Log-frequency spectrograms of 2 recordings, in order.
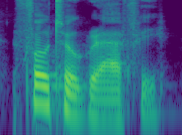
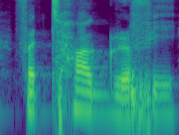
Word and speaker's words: photography: photography as a hobby what you don't want to be saying is photographic you don't want to be saying photographic so if you look at this screen the word comprises of four syllables and it's really here on the second syllable where you want to feel that tud right so photography so it gives it that nice ring that that you might be looking for so do remember it's photography and not photography and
